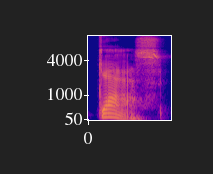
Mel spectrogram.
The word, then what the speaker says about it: gas: We use the a sound like black cat. It's more open. The tongue is down in the front and up in the back. Ag gas tank. not guess tank, but gas tank.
